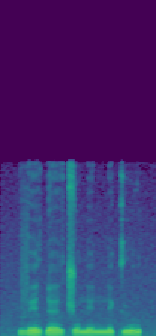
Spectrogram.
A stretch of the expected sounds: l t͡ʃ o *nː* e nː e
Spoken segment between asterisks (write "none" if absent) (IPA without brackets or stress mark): n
